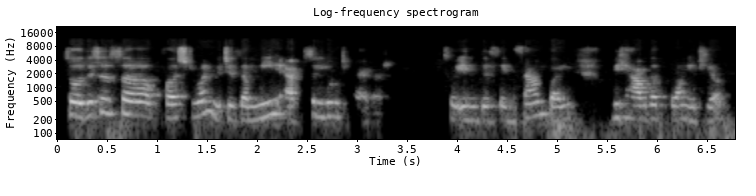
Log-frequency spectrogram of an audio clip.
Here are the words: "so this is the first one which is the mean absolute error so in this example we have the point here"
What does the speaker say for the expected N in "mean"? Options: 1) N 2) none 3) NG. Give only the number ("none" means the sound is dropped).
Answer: 2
